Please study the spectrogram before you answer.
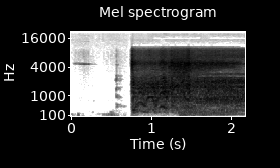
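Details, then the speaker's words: Hyundai i10 after valve cover gasket replacement, fixing the misfire, low pickup and oil-fouled spark plugs: cranks briefly and catches at once without the earlier start delay, then settles to a smooth, even idle at correct rpm with no misfire or vibration. "ഇപ്പോൾ correct ആയിട്ട് അതിന്റെ engine correct ആർപിഎമ്മിൽ തന്നെയാണ് ഇപ്പോൾ നിൽക്കുന്നത് വേറെ വൈബ്രേഷനോ കാര്യങ്ങളോ ഒന്നും ഇല്ല"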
